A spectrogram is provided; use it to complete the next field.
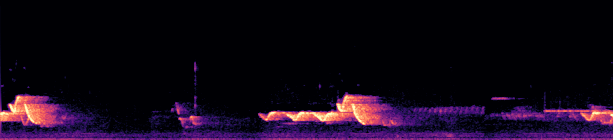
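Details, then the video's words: High, lilting phrases from a Magnolia warbler: a short burst, a brief lower note, then a longer stepped warble near three seconds and a final thin phrase, separated by quiet gaps over a faint low hum. "Magnolia warbler Calling."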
